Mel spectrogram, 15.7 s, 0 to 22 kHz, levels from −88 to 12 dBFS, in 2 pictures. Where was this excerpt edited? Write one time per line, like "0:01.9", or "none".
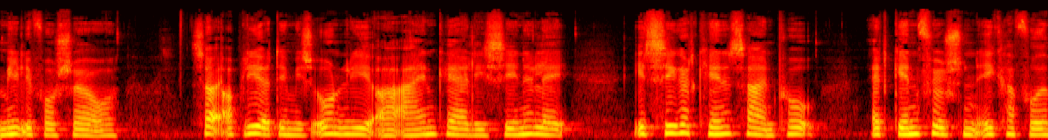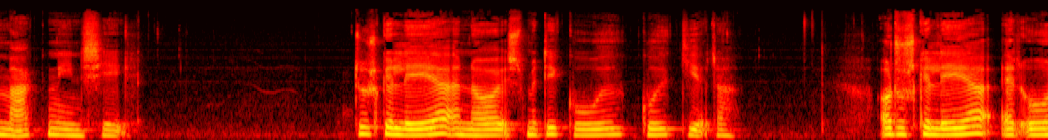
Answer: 0:01.7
